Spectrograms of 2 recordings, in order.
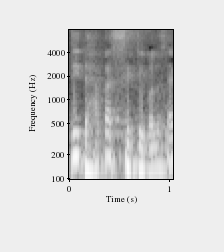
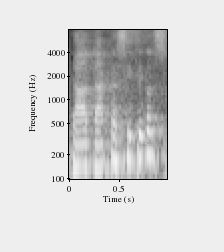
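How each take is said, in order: First: The word 'the' is pronounced 'thee'. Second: The word 'the' is pronounced 'thuh'. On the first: The speaker calls it right. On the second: The speaker calls it wrong.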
